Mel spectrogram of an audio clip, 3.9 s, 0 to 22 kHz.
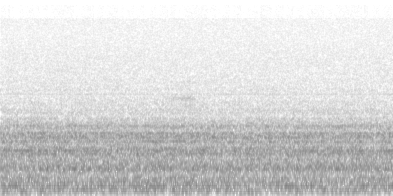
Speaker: CPU fans are only at about 50% PWM here, so it's really not adding too much noise to the mix. We're talking about 1000 RPM on all these fans.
